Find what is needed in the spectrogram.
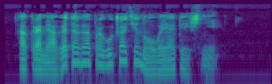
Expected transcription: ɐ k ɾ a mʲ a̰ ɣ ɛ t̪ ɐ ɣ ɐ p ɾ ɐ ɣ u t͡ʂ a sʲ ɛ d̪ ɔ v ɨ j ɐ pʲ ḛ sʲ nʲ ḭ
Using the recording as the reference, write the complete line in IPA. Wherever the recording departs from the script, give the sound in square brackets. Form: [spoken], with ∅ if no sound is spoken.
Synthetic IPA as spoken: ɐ k ɾ a mʲ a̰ ɣ ɛ t̪ ɐ ɣ ɐ p ɾ ɐ ɣ u t͡ʂ a [t͡sʲ] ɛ [n̪] ɔ v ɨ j ɐ pʲ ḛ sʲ nʲ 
